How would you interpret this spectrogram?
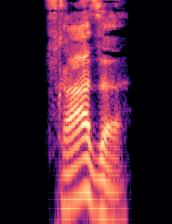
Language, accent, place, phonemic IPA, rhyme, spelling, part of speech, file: German, Germany, Berlin, /ˈfʁaːzə/, -aːzə, Phrase, noun, De-Phrase.ogg
- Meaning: 1. phrase 2. a hackneyed or inane expression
